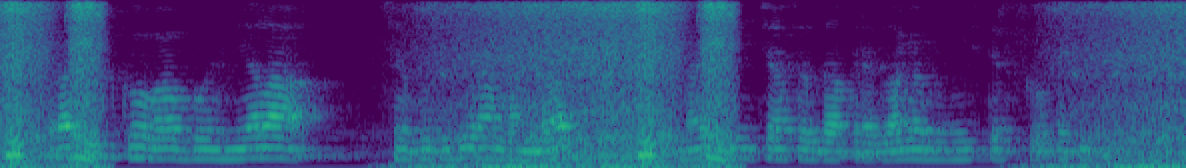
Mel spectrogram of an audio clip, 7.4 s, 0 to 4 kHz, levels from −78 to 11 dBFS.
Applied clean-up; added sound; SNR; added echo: none; Respiratory sounds; -1 dB; reverberation time 0.5 s.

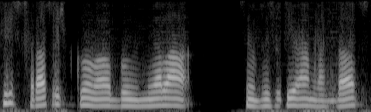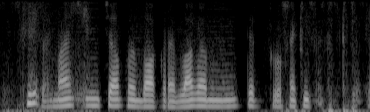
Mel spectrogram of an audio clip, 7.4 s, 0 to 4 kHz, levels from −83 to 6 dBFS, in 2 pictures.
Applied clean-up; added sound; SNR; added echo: neural separator model SepFormer WHAMR!.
